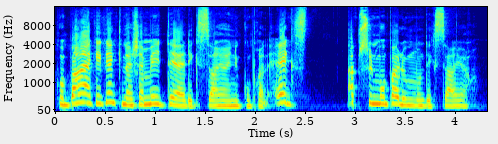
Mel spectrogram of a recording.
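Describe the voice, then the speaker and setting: A woman preaches a sermon in a fairly high voice. She drives her points home by repeating phrases again and again, and the sound is dry and close. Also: very fast, fairly bright tone, dry recording. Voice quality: songwriter speaking of her own songs. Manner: emphatic, repeats phrases for stress.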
